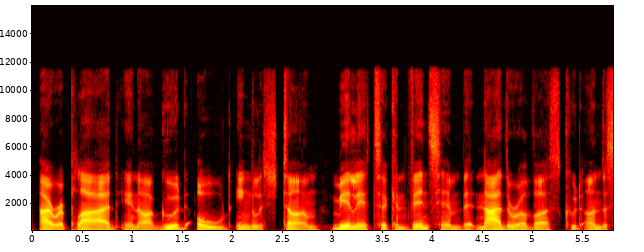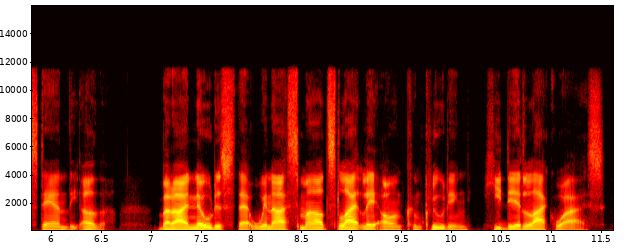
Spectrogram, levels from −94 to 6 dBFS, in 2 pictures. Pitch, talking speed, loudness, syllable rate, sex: 115 Hz, 170 wpm, -22 LUFS, 5.0 syllables/s, male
